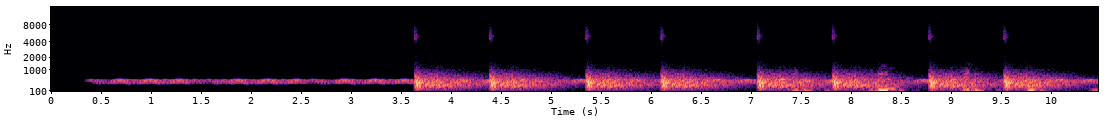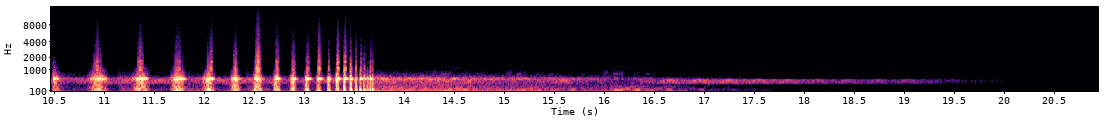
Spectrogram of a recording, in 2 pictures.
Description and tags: short sms coin
short, coin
